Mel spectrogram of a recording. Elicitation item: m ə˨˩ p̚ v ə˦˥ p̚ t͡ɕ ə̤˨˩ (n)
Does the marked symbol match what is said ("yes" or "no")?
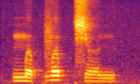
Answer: yes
